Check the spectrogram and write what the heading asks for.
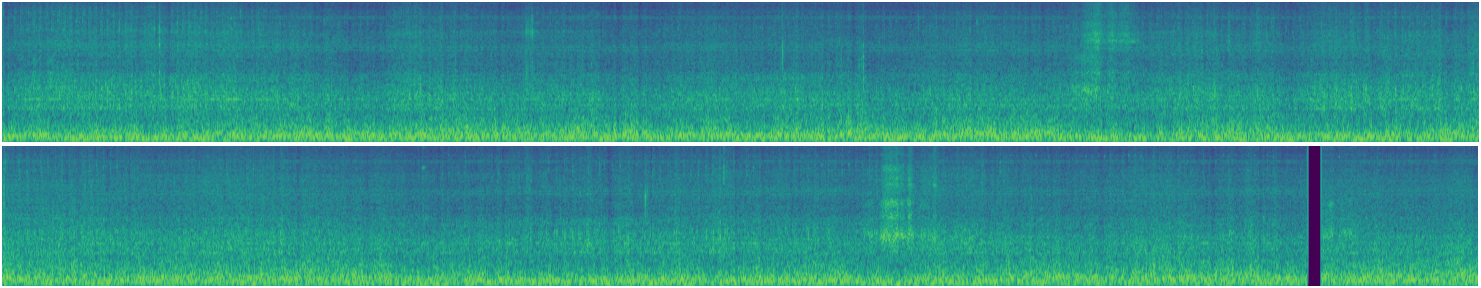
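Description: Motorcycle riding on a rough gravel road: engine running under a loud, steady low rumble of wind on the microphone. The sound drops out for an instant near the end.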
